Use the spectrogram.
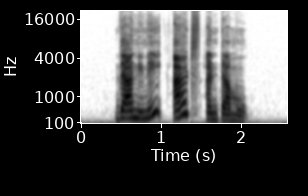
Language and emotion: Telugu, neutral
